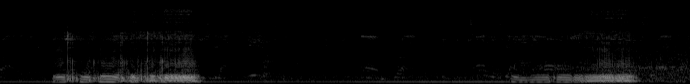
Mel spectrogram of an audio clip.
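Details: Bulldog sleeping under a desk chair: two loud, rattling, throaty snores about five seconds apart, each over a second long, over a steady low room hum; snoring.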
